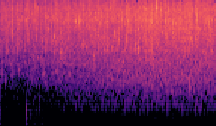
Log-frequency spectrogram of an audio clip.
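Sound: small stream flowing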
